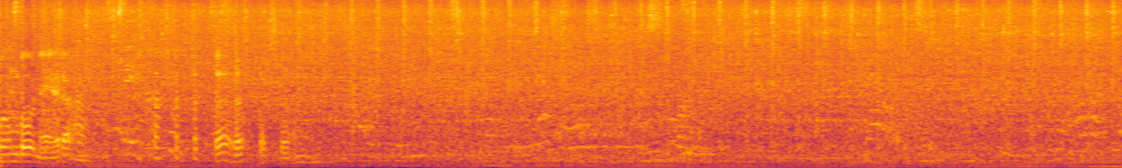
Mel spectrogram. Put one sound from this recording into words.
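A lawn sprinkler sprays water with a soft, steady hiss.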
